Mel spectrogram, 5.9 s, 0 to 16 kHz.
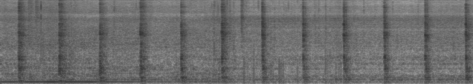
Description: Whirlpool LSB6400KQ1 washer (with cover off) has a knocking sound in low spin or high spin speeds. The lid switch is bypassed for this test. This turned out to be a bad transmission.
